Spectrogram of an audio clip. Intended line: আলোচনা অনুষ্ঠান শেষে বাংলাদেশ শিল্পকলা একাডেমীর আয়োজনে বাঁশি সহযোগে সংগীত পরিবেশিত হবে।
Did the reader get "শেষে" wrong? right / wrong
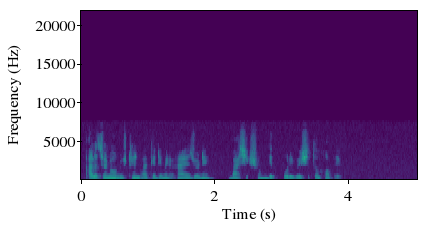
wrong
